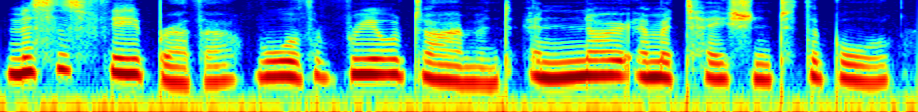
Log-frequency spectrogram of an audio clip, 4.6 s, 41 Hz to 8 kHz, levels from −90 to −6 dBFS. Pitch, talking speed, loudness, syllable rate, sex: 215 Hz, 155 wpm, -16 LUFS, 4.2 syllables/s, female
